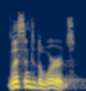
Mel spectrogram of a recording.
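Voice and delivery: usual speaking voice

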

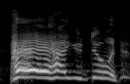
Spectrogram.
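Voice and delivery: big high-pitched showman voice; hammed-up athlete working a crowd; imitated gladiator athlete. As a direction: play the over-pumped rally star. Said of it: "he talked like this".

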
